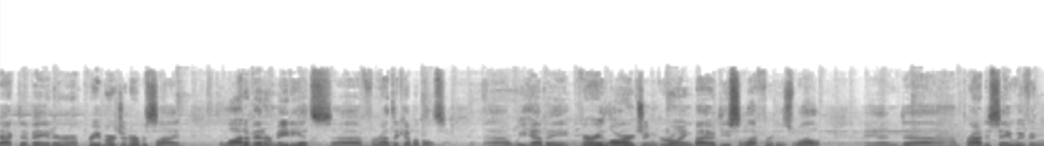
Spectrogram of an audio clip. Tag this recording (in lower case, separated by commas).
music, speech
